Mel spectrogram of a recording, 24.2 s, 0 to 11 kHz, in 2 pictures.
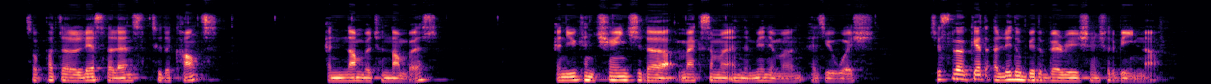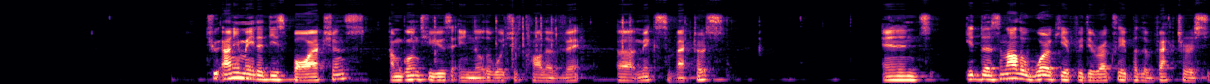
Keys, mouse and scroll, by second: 2.0 click, 2.8 click, 4.9-10.3 drag, 10.3-11.7 middle drag, 11.7-13.0 scroll up 2, 13.2 click, 16.1 ctrl+a, 20.3-21.0 middle drag, 21.0 click, 21.9-24.2 drag.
